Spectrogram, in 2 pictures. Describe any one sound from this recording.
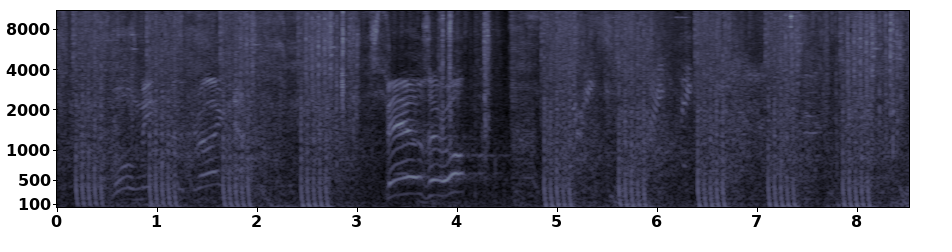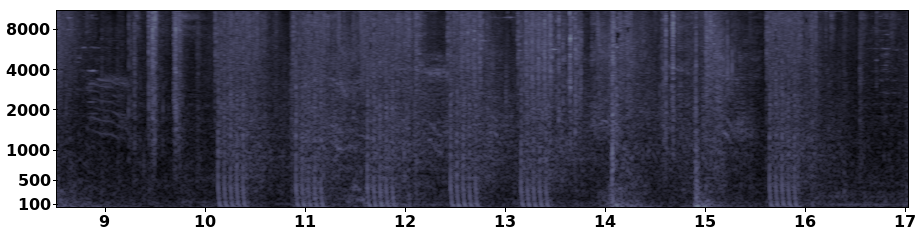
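Gunfire bursts in rapid volleys.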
